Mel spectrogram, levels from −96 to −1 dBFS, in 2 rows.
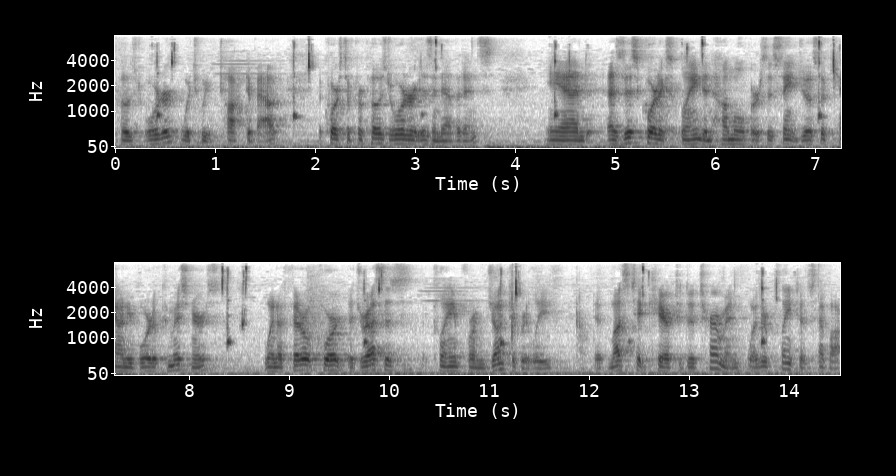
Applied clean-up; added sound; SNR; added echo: none; Drip / Water; 9 dB; reverberation time 0.6 s.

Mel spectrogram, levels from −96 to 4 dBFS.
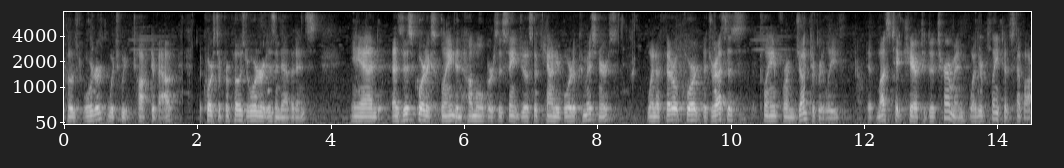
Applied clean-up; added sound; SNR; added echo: neural separator model SepFormer DNS4.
